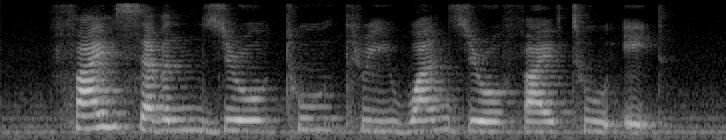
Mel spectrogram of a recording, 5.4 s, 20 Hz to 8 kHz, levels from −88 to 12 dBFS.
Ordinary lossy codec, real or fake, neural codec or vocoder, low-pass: none; real; none; 7.2 kHz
